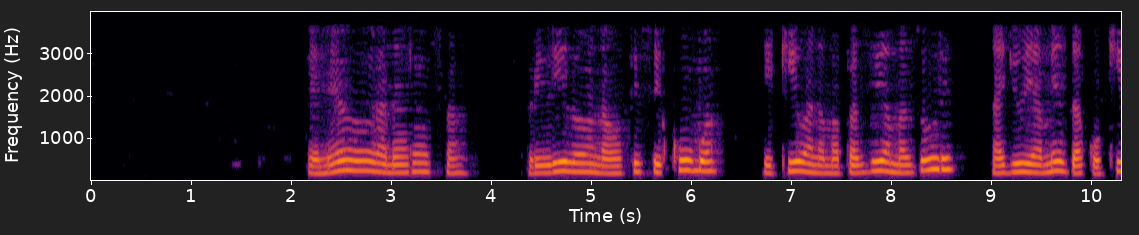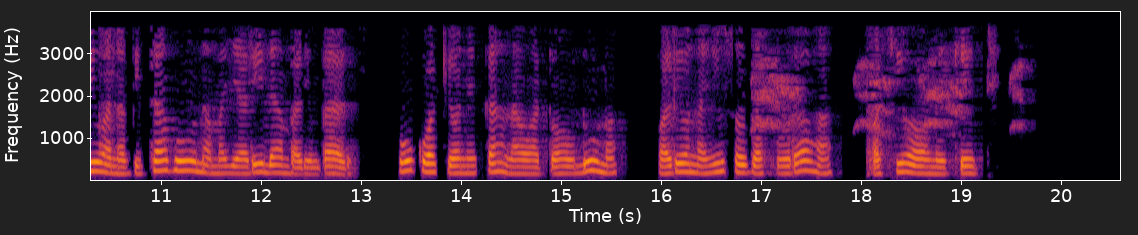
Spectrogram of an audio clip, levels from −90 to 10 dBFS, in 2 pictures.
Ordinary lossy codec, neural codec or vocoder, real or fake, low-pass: AAC, 16 kbps; none; real; 3.6 kHz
